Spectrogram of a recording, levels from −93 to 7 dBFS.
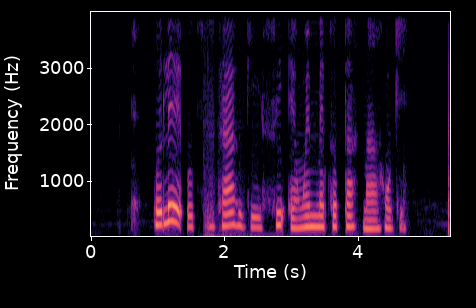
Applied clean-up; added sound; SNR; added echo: neural separator model SepFormer DNS4.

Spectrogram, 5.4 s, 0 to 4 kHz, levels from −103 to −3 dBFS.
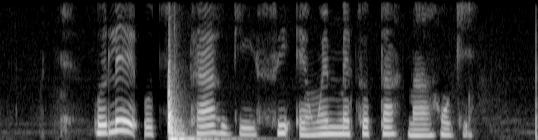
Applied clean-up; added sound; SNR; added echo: none; Knock; -2 dB; none.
